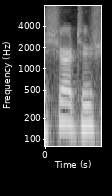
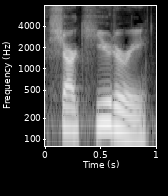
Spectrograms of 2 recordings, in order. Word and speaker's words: charcuterie: stuff only works actually I actually don't know how to say it charcuterie I thought it was I thought it had like in it Char Char charcuterie I thought it was chartu Shreveport or something sure cutery I don't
